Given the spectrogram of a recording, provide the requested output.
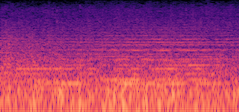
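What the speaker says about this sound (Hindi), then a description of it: "यह बादलों की गरजने की आवाज सुनी तूने?" Thunder rumbles low and steady under heavy, continuous rain in a cartoon village storm, with no voices over the downpour.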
